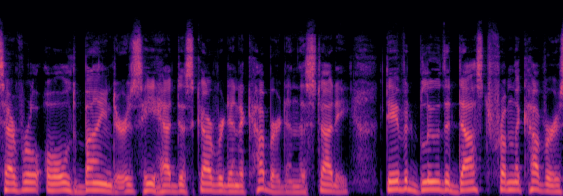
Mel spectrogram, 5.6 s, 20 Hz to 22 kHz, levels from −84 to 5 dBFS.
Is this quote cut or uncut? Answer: cut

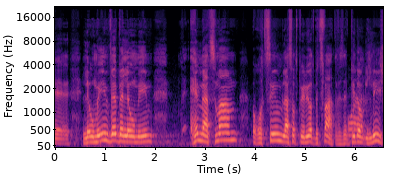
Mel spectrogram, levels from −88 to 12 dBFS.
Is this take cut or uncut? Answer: uncut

